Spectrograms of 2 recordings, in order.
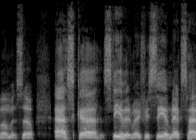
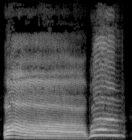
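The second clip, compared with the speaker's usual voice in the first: much higher, louder puzzled reaction; the baffled audience turning around; confused crowd; 11 semitones higher, 4 dB louder than usual. Retold or imitated. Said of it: "They're all just like".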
